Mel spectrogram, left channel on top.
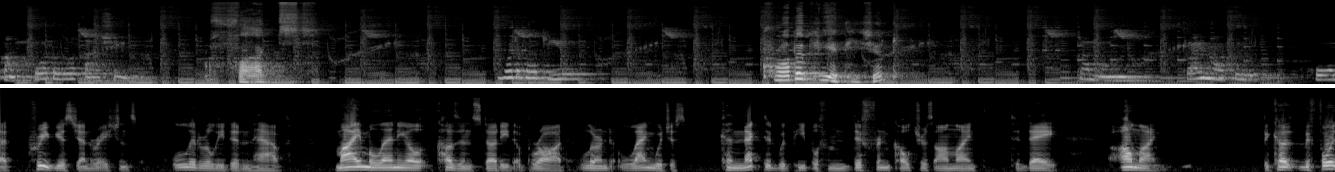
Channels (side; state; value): both; different; correlation 0.00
